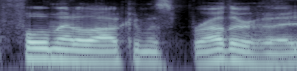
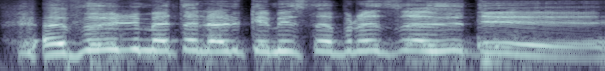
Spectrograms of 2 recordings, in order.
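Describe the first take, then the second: First: It is said with plain English pronunciation. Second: It is said with exaggerated Japanese-style pronunciation. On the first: The speaker calls it wrong. "It's not" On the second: The speaker calls it right. "you have to pronounce it properly"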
